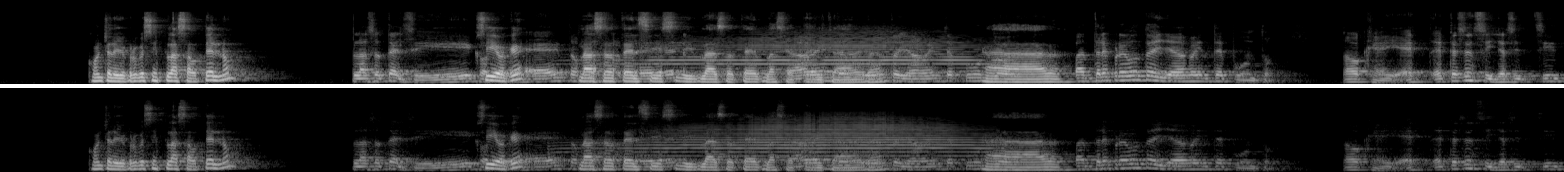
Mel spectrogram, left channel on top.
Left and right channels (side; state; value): right; quieter; 8.6 dB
